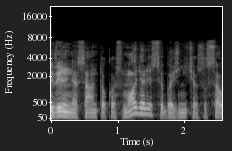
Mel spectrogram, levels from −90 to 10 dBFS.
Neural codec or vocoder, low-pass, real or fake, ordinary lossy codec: none; 7.2 kHz; real; AAC, 48 kbps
